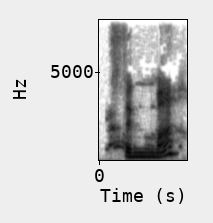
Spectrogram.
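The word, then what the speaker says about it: 什么: Jadi bacaannya itu tulisannya itu SHENME ya. Senma.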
